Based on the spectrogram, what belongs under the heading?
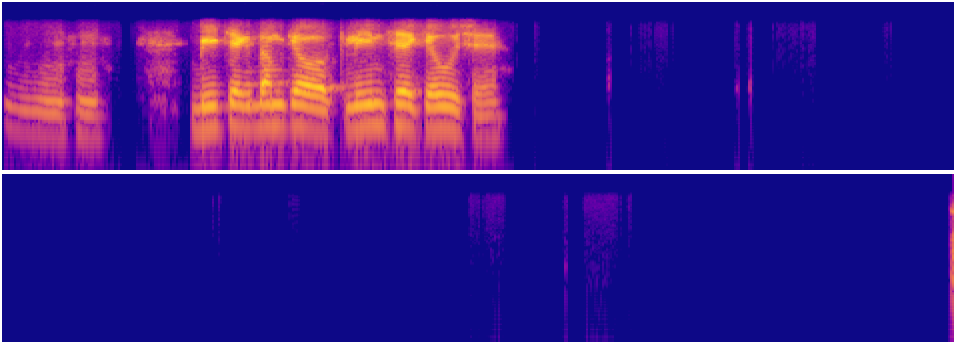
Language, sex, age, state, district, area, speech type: Gujarati, male, 30-45, Gujarat, Valsad, urban, conversation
